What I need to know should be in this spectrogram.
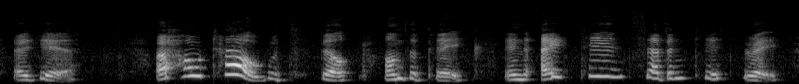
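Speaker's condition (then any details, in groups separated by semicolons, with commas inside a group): Cerebral palsy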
